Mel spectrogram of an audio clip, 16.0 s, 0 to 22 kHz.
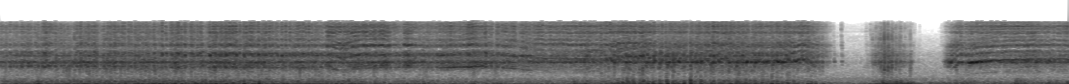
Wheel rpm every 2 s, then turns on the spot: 240, 220, 210, 210, 170, 160, 50, 110.
12-14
